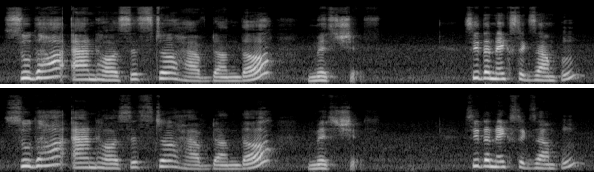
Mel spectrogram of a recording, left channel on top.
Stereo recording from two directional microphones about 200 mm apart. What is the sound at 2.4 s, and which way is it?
Speech, 25° left (ahead or behind).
